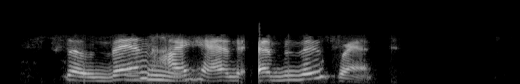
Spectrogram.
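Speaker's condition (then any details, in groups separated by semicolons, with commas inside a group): ALS, bulbar palsy; bulbar onset, throat, tongue, cheeks, then upper arms, diagnosed after 18 months, Deanna protocol slowing progression; voice affected, husband Larry fills in details; faltering voice as first symptom, throat problems first treated as H. Pylori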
